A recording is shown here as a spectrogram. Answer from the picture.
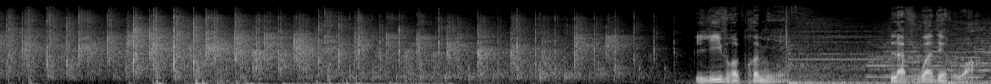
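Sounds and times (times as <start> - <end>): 
audience applause: 0.0 - 6.8
speech: 7.0 - 8.0, 8.9 - 9.8.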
